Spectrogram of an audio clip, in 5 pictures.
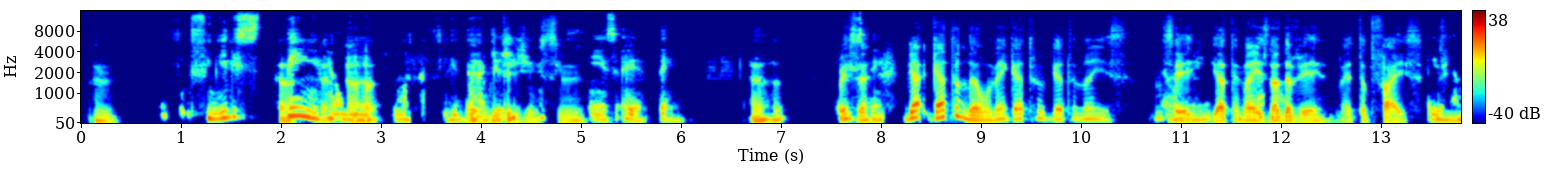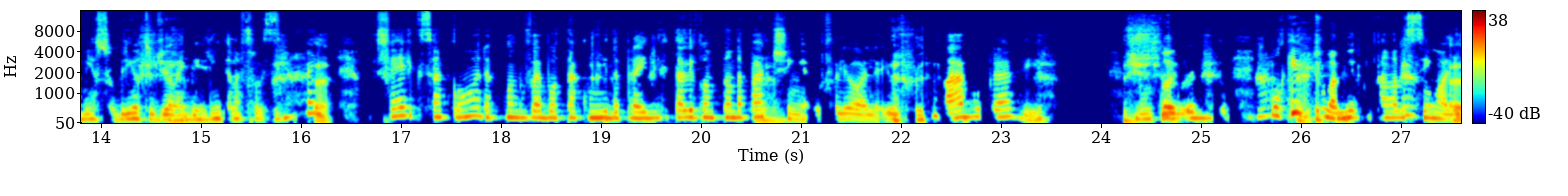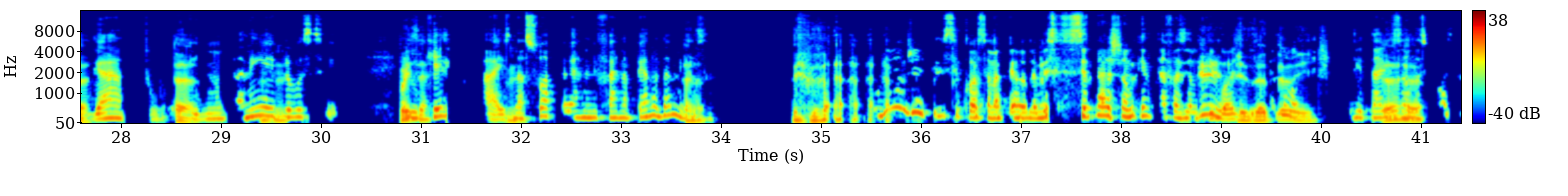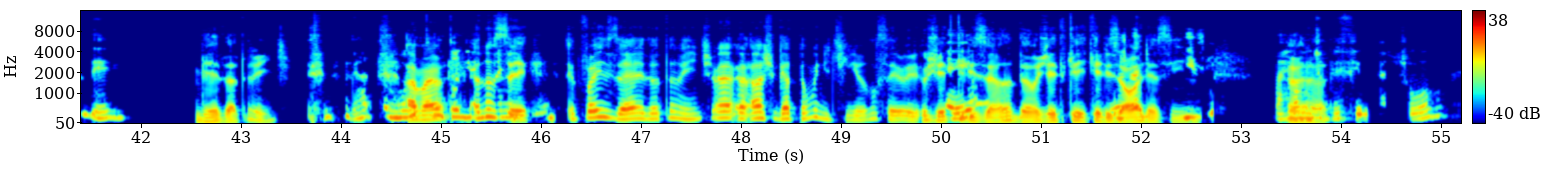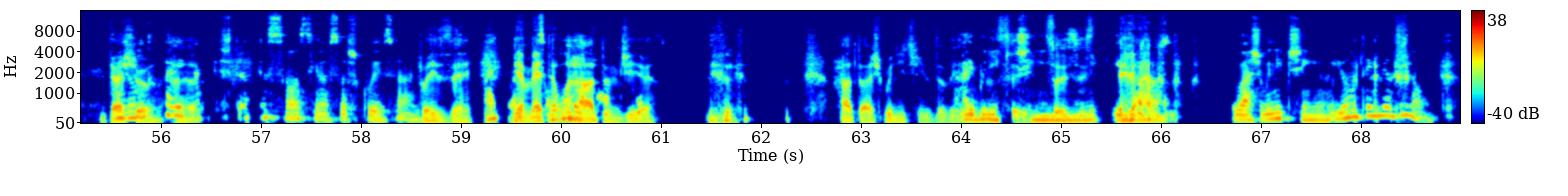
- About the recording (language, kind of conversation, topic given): Portuguese, unstructured, Quais são os benefícios de brincar com os animais?
- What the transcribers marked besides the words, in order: tapping; distorted speech; chuckle; other background noise; chuckle; laughing while speaking: "Aham"; laugh; static; laugh; chuckle; chuckle; laugh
